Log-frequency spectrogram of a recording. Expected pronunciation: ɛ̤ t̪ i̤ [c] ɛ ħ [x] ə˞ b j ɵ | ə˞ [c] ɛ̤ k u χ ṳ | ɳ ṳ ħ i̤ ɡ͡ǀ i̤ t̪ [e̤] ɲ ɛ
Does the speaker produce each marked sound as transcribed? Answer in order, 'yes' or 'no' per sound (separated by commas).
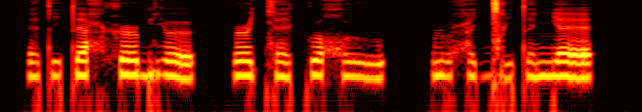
no, yes, yes, no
